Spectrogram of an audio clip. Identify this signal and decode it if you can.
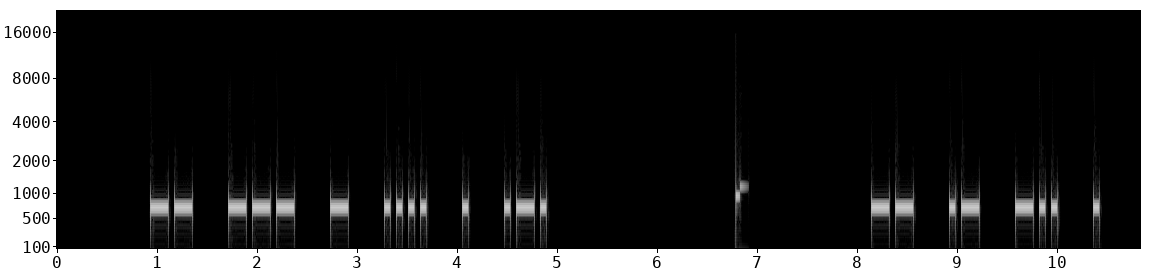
Morse code, heard as a keyed tone, about 20 wpm, spaced as for 15 wpm, 690 Hz. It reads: MOTHER MADE
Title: 2x Character Spacing - Top 200 Words - 20wpm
